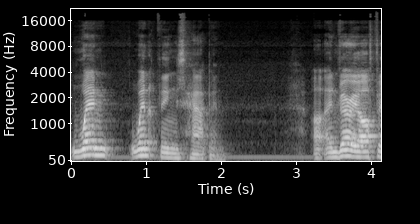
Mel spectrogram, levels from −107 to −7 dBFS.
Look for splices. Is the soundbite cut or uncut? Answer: cut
